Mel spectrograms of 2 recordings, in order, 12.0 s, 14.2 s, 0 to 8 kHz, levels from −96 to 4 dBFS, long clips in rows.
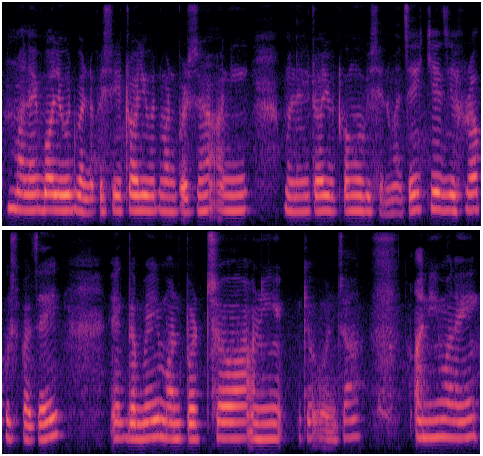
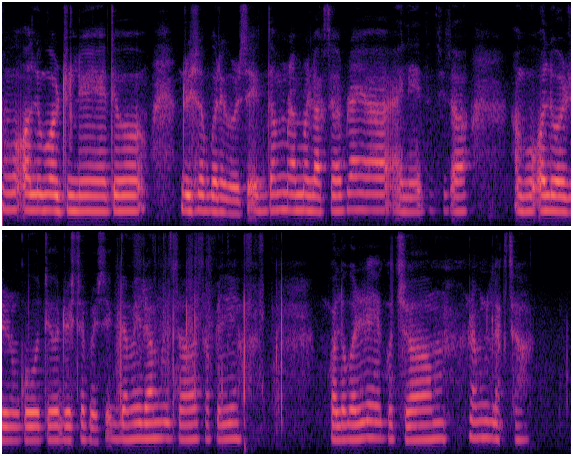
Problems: background sounds at intervals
